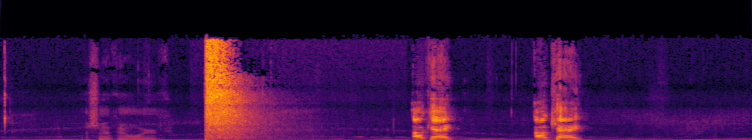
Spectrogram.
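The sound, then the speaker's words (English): A single sharp gunshot blast cracks out loudly between short bursts of a man's talk, with more speaking following it. “Stop shooting off guns, goddammit!”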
